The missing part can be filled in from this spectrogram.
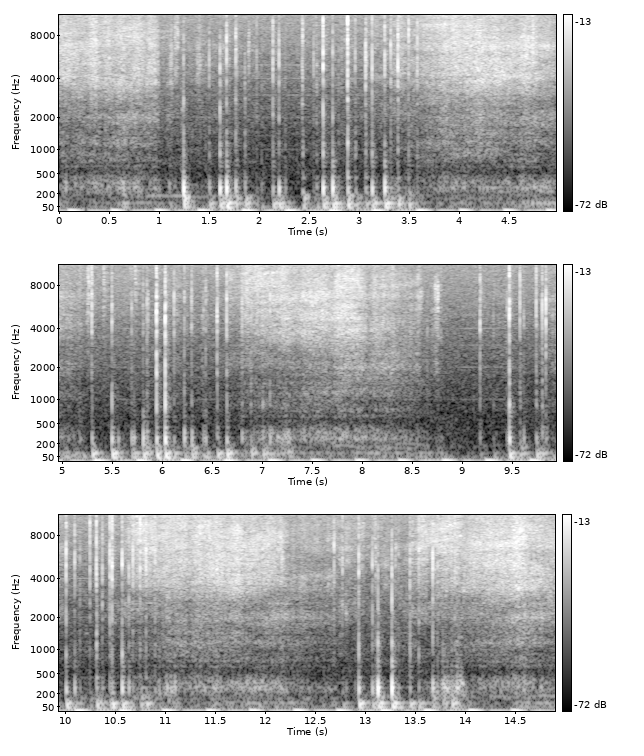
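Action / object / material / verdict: tap / hardcover book with glossy paper dust jacket / paper, cardboard / none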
